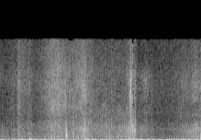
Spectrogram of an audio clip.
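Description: Paper crinkles close by.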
